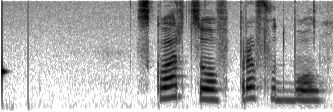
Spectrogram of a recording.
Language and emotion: Russian, neutral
